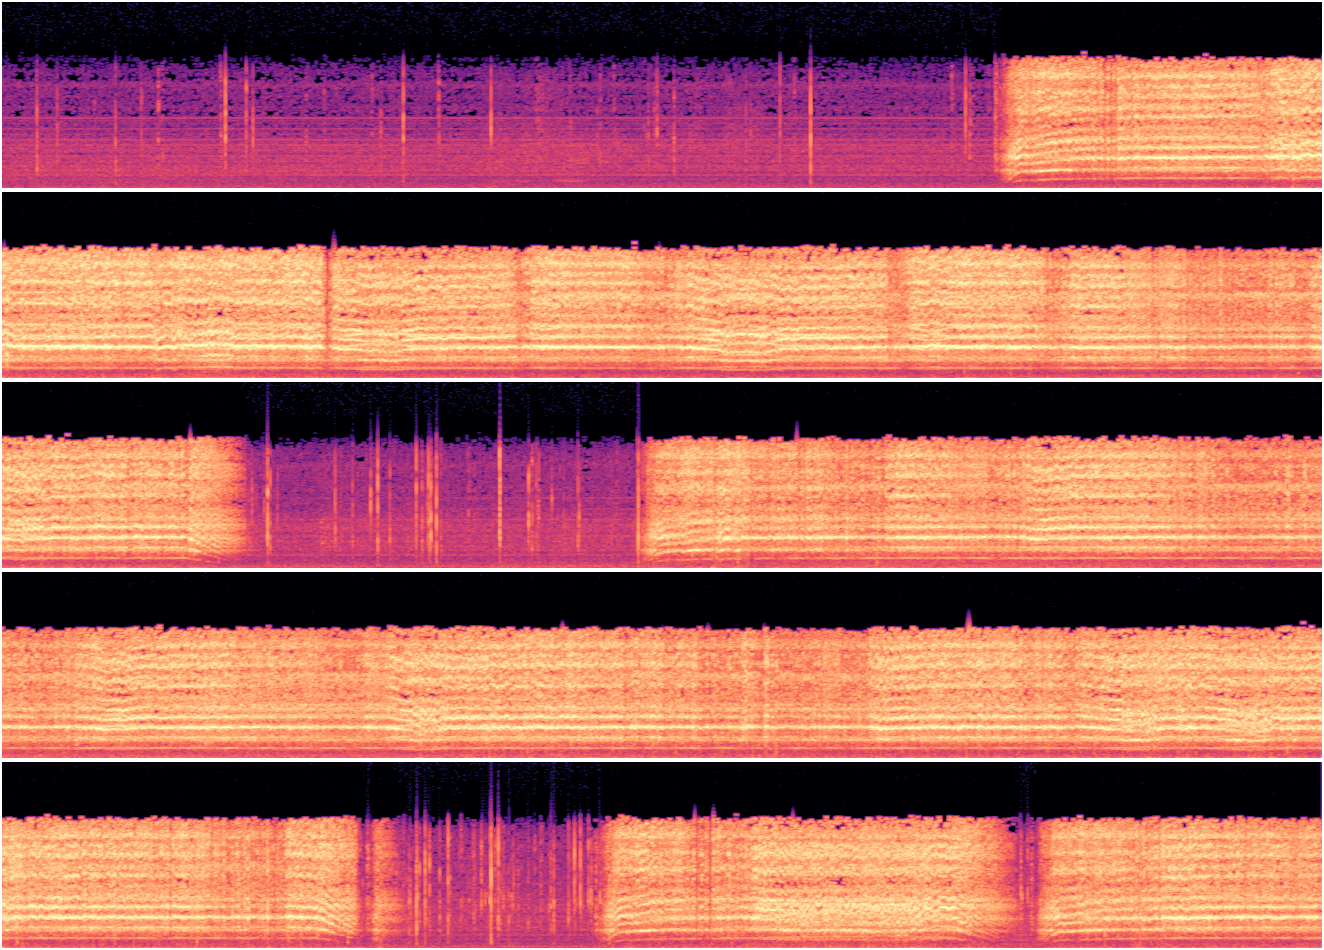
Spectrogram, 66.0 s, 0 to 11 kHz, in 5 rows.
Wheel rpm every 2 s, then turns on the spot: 0, 0, 0, 0, 0, 100, 160, 160, 160, 160, 160, 160, 160, 160, 50, 0, 40, 160, 160, 160, 160, 160, 160, 160, 160, 160, 160, 150, 40, 50, 160, 90, 150.
none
